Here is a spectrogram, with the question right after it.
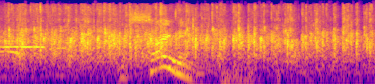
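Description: An audience in a small venue claps and cheers for the show's hosts, a steady wash of applause with a whoop rising midway and a host's voice talking over it.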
